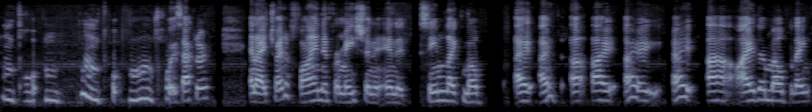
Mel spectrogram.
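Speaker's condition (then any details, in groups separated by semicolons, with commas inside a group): Stuttering; developmental neurological stutter, born four months early, no speech until four, onset at eight, suspected genetic; stutters on every letter and when singing, mid-word, masks fluency, worse when mask falls off; repeated words, prolonged sounds, blocks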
